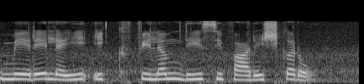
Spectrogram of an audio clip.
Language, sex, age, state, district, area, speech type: Punjabi, female, 18-30, Punjab, Mohali, rural, read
